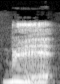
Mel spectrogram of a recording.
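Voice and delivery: loud gagging blech; disgusted blech. Real, not acted. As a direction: spit out a grossed-out noise.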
